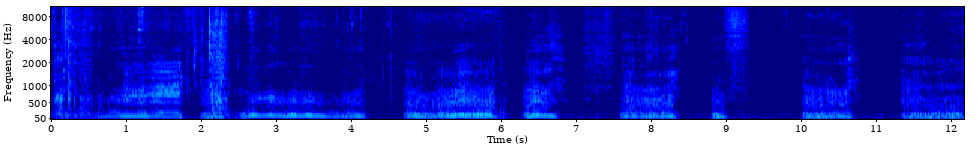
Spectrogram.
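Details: Playing together inside, a Border Collie cross and a Rottweiler trade deep, rough growls in repeated bursts of one to two seconds, separated by short silences, with occasional thuds.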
